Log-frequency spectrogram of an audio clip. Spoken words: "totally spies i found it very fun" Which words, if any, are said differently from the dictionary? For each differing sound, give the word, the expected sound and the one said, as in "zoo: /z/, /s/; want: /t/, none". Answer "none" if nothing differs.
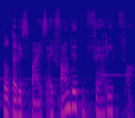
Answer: spies: /z/, /s/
